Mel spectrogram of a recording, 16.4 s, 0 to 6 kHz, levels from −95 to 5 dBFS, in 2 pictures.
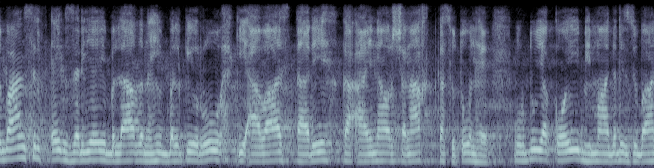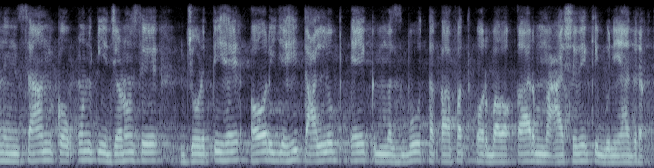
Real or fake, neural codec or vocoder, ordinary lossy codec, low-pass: fake; codec, 16 kHz, 8 kbps, FreqCodec, smaller model; none; 5.4 kHz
